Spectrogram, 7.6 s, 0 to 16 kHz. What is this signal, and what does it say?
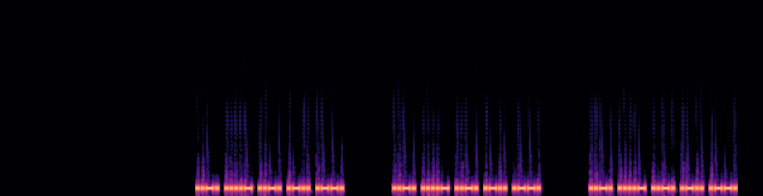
Morse code, heard as a keyed tone, about 47 wpm, 700 Hz. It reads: F4FLP F4FLP F4FLP
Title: DXCC-100 Call Signs - 5 Characters - Repeated 3x - 50wpm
